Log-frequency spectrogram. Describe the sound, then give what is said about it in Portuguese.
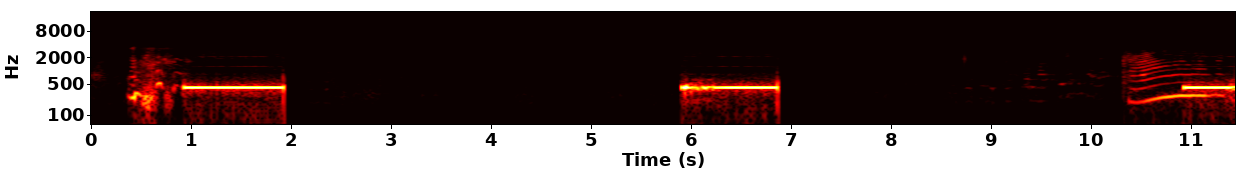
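A telephone rings in two loud, steady electronic bursts about a second long, separated by several seconds of silence, followed by a brief wavering tone at the end. “Atende o telefone.”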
